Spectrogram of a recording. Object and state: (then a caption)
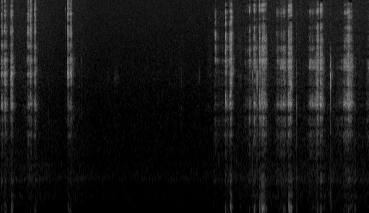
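Carved wooden statue being chiselled. A chisel scrapes and cuts fine detail on the head of a carved solid-wood Buddha statue. A few short, bright, dry scraping strokes come first, followed by a stretch of near silence. A denser run of quick cuts and scrapes then follows through to the end.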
